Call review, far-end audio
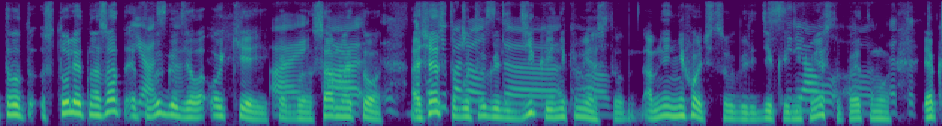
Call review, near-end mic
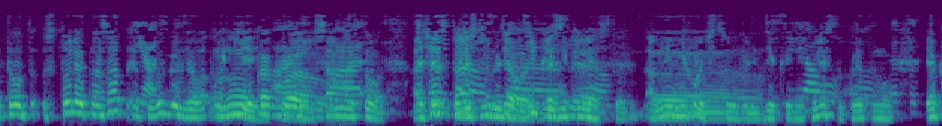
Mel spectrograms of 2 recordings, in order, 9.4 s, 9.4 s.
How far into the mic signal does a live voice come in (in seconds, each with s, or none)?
2.1 s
